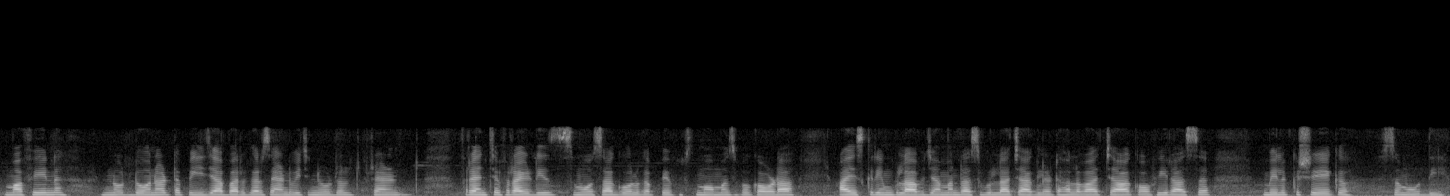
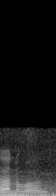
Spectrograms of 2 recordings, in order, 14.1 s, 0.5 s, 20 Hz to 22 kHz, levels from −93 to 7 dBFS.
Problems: constant background noise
